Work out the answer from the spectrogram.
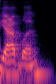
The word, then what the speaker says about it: Yadlin: last name again so i make sure i pronounce it correctly yeah yadlin okay so is here with just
